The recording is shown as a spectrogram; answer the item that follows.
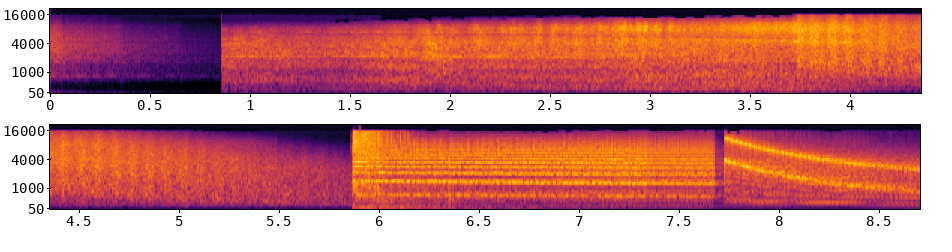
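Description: Jet airliner sound effect. After a brief silence a roar builds steadily, then about six seconds in it gives way to a steady high turbine whine that begins to wind down in pitch just before the end.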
